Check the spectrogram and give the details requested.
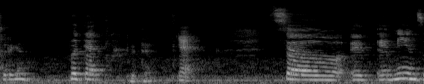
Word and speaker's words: peut-être: How do you pronounce it again? Peut-être.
